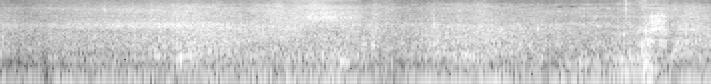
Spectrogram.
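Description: Small waves washing onto a sandy shore, a steady hiss of water, with wind rumbling on the microphone. A brief knock about four seconds in.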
